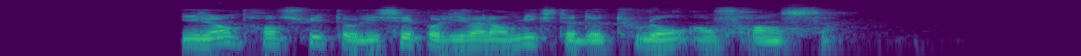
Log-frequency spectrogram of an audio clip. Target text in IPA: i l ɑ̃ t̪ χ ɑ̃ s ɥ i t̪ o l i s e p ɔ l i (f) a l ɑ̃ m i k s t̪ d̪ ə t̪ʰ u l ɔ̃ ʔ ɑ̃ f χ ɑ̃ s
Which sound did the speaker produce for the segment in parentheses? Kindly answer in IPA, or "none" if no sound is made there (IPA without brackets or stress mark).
v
